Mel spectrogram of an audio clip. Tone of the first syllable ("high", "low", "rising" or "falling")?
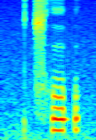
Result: high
